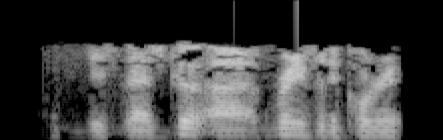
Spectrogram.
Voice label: Fire Dispatch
